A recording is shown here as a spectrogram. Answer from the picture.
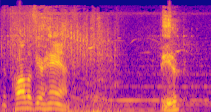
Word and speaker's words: Peter: Por mais que nós pronunciemos no português Peter, no inglês eles falam Peter. E o nome dele, Otto, que é Otto Octavius, o nome dele, é pronunciado em inglês Otto. Otto. Então é tudo com R, gente.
